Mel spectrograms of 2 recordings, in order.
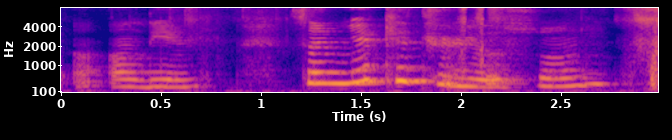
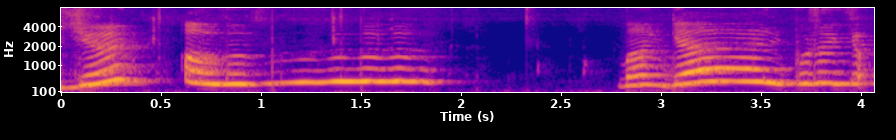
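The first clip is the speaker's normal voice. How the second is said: loud higher call; shout; 7 semitones higher, 8 dB louder, much slower than usual. Real, not acted. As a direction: yell for her to come here. Partnerini bağırarak çağırıyor. (bağırarak çağırma)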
